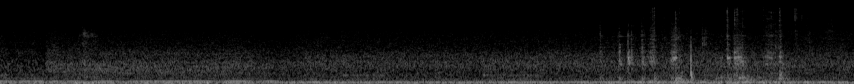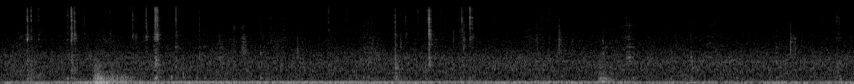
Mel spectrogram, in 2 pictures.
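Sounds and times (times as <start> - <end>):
steady low rumble: 0.0 - 6.0.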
